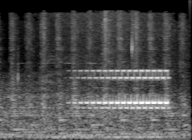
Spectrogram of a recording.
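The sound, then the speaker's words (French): A telephone rings at a central police station: one steady electronic ring lasting about a second, heard over a dense, loud background bed. “Le téléphone du commissariat central retentit.”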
